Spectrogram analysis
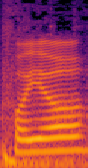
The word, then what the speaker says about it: pollo: Is it really pronounced pollo when there are two L's? Yes, in Spanish they have an actual letter that is double L. And it's pronounced y.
